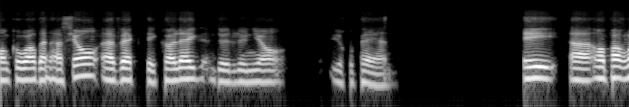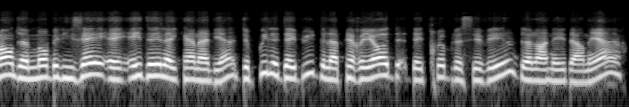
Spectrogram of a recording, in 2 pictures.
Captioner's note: speaking French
